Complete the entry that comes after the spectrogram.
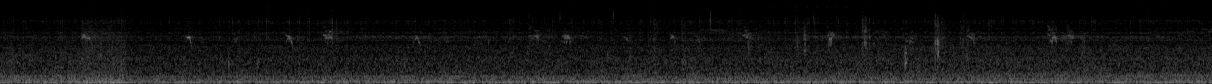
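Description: Outdoor ambience: faint, short, high bird chirps scattered irregularly over a steady low background rumble.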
